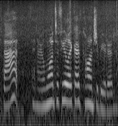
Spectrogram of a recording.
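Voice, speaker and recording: A woman's voice: a little high, brisk, background noise, natural voice. An actress playing a guarded, awkward young woman in an audio drama, casual, understated and evasive. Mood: defensive.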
